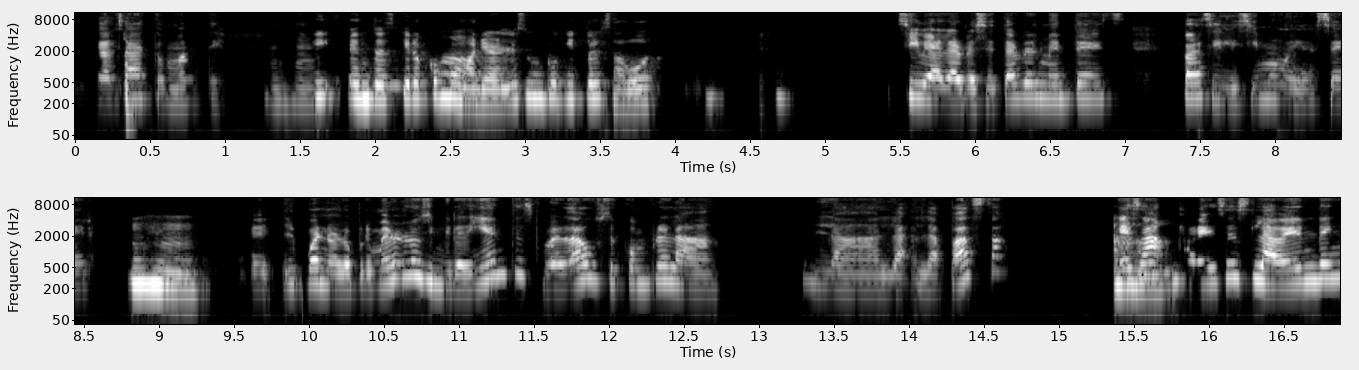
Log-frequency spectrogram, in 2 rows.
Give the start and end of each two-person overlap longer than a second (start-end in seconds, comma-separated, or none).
none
